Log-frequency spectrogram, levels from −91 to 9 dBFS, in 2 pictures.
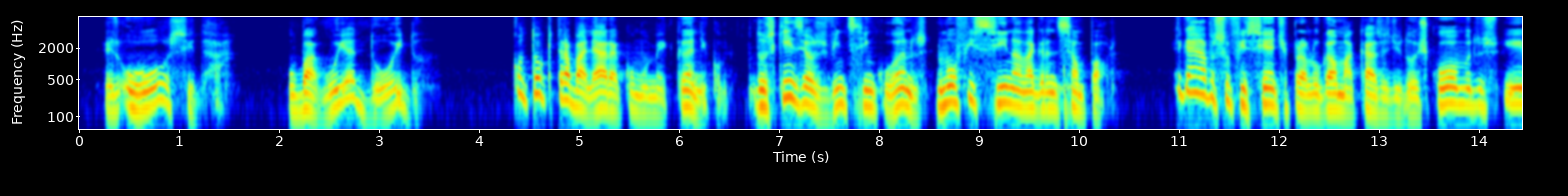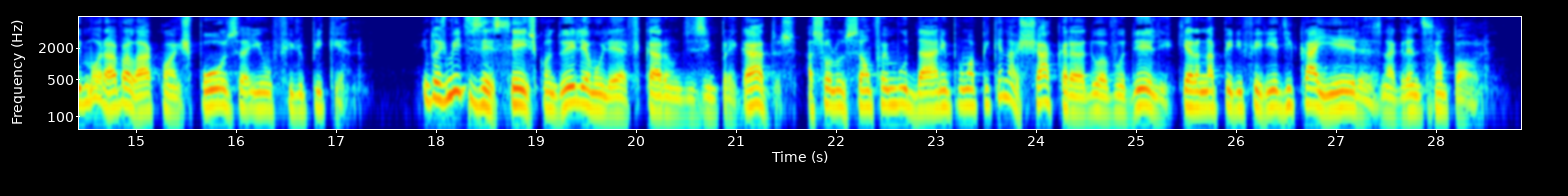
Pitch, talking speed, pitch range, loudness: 155 Hz, 155 wpm, 135-175 Hz, -22 LUFS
